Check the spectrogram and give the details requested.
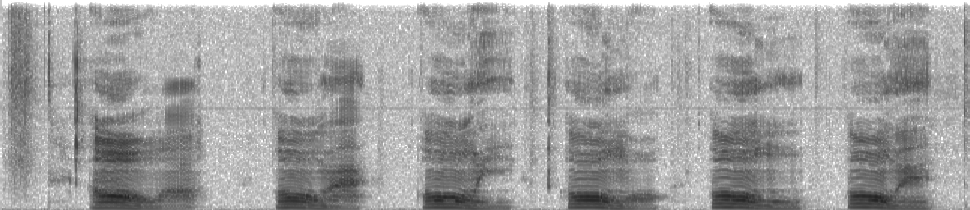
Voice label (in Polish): "ą", fonetyka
